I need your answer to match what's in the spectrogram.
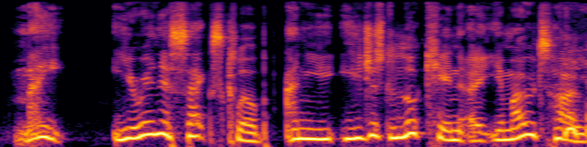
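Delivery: ordinary delivery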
